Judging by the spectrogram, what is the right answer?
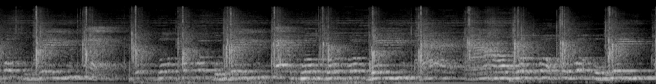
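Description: A woman singing into a microphone, with sharp percussive hits keeping a steady beat about twice a second.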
